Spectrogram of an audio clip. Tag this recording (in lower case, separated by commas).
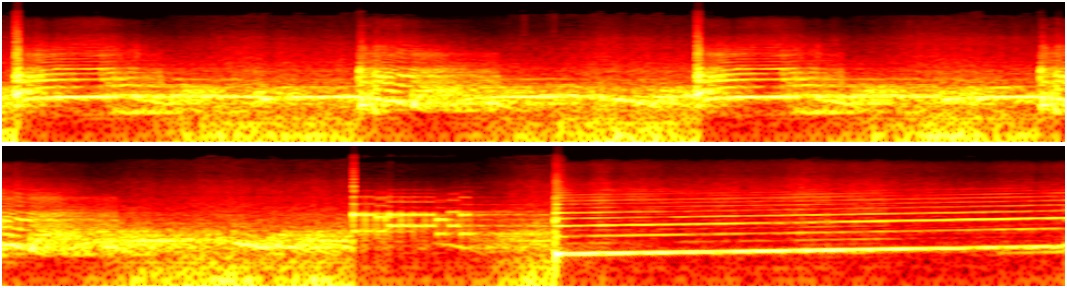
siren, civil defense siren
